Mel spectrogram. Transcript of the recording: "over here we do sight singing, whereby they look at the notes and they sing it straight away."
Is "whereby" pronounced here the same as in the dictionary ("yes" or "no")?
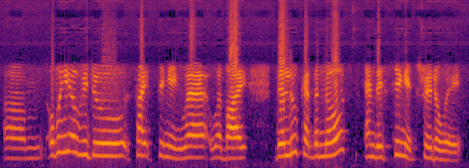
no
